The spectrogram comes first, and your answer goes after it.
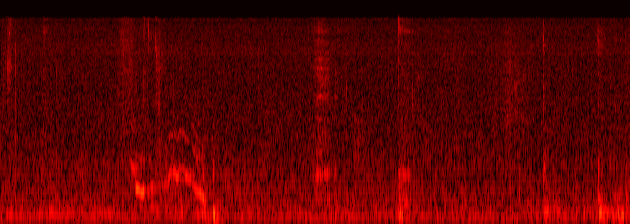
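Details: Cavalier King Charles Spaniel puppy, six weeks old, indoors in a puppy pen during deworming and toenail trimming; one soft rising-then-falling whine, then quiet rustling and small clicks.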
